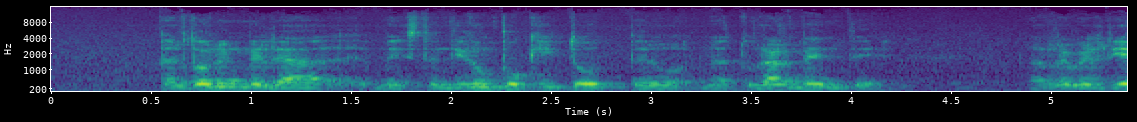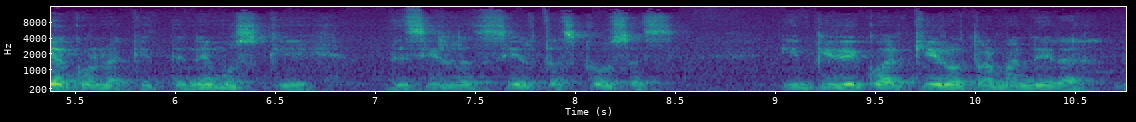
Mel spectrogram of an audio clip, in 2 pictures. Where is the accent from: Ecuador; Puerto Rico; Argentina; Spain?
Ecuador; soy ecuatoriano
